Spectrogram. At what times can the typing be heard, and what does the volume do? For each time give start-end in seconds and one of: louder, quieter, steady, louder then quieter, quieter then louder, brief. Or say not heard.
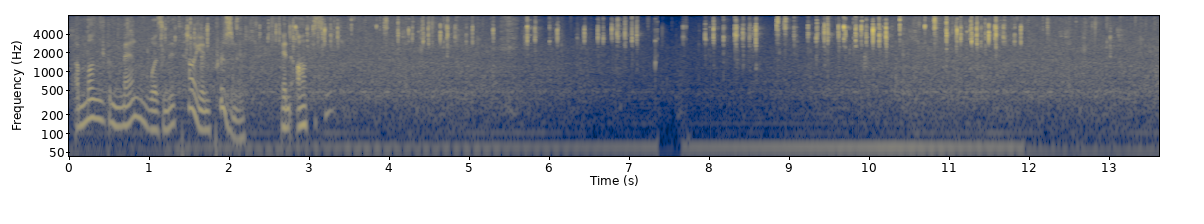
1.2-11.9 louder.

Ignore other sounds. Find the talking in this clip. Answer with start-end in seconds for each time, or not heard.
0.1-3.3.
